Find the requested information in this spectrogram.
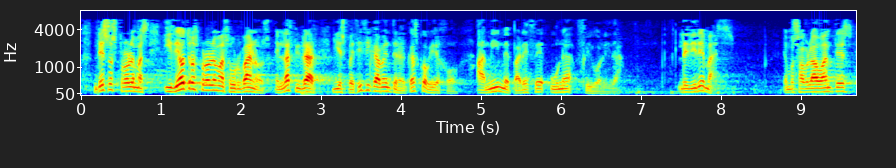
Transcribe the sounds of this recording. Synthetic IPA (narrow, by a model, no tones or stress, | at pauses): d̪ee̞so̞spɾoβlemasiðe̞o̞t̪ɾo̞spɾoβ̞le̞masuɾβano̞se̞nlaθjuðaðie̞spe̞θifikamẽnt̪ene̞lkasko̞βje̞xo̞̰a̰mĩme̞paɾe̞θe̞unafɾiβo̞̰lḭða̰ | le̞ðiɾe̞ma̰s | e̞̰mo̞saβlawant̪e̞s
